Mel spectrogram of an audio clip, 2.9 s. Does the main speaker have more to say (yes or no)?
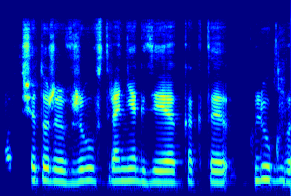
yes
